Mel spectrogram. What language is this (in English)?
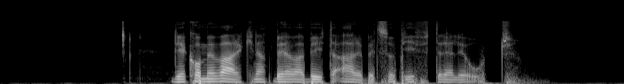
Swedish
